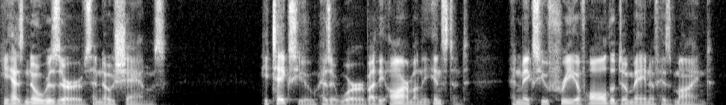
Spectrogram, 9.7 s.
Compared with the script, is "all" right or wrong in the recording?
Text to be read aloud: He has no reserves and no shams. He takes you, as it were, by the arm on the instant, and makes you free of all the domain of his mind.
right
